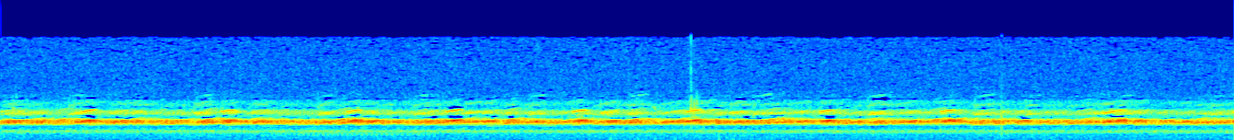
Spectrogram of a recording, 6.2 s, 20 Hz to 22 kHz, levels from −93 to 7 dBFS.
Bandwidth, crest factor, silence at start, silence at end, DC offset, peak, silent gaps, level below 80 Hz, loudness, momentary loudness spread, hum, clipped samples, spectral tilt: 16.5 kHz; 16 dB; 0 s; 0 s; under 0.1%; 0 dBFS; none; -78 dBFS; -13 LUFS; 3 LU; none; under 0.1%; 4 dB/octave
